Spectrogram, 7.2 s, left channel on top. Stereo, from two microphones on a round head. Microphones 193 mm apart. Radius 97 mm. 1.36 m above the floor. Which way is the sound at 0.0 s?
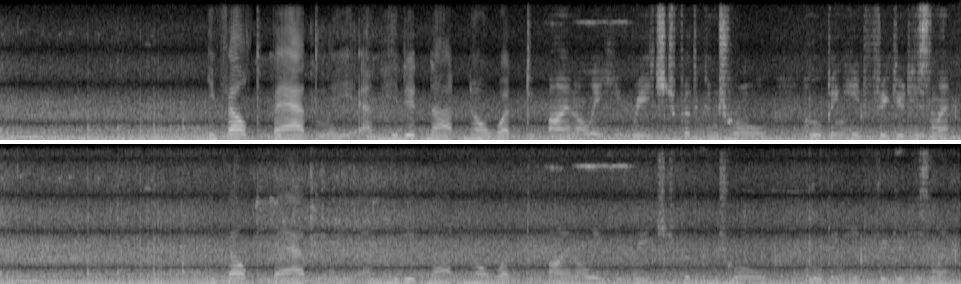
70° right (ahead or behind).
